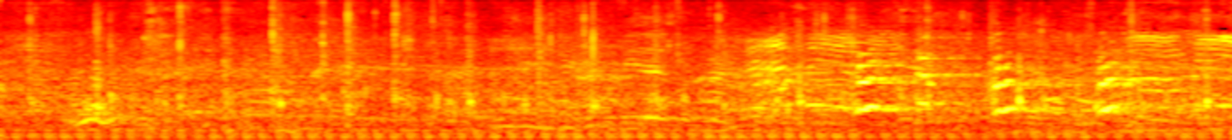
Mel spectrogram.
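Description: Horses walking on a stone-paved street, their hooves clip-clopping throughout. People's voices come in over them, and the voices are loudest in the second half.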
